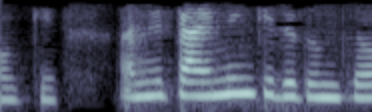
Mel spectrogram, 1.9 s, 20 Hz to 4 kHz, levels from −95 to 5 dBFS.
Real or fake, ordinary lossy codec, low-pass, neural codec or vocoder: real; MP3, 16 kbps; 3.6 kHz; none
